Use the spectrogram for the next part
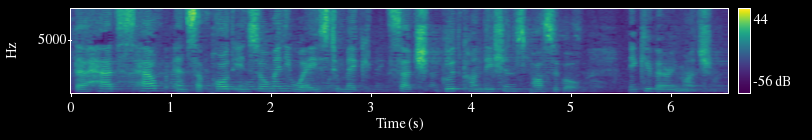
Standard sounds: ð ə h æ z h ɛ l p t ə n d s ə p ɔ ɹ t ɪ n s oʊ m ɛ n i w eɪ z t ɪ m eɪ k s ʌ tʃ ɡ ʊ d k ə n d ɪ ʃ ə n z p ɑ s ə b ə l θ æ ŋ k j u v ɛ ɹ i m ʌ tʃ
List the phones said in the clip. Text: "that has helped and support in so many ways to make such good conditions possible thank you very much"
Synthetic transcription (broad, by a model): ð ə h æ s h ɛ l p ə n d s ə p ɔ ɹ t ɪ n s oʊ m ɛ n i w eɪ z t ɪ m eɪ k s ʌ tʃ ɡ ʊ d k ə n d ɪ ʃ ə n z p ɑ s ə b ə l θ æ ŋ k j u v ɛ ɹ i m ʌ tʃ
